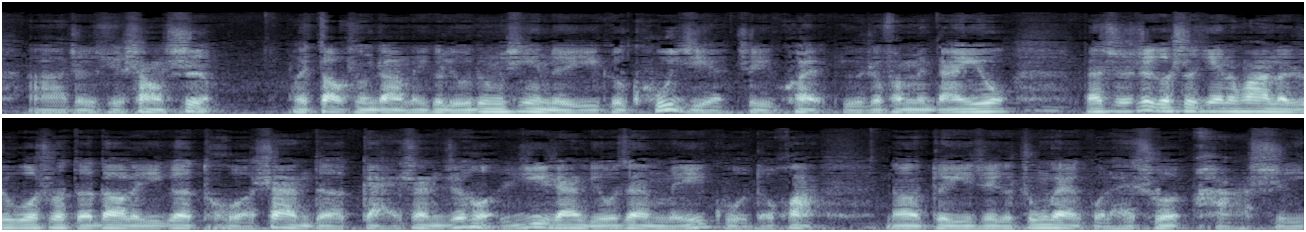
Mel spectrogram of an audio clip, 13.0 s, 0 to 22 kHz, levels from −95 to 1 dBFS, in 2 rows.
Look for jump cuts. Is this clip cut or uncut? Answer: cut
